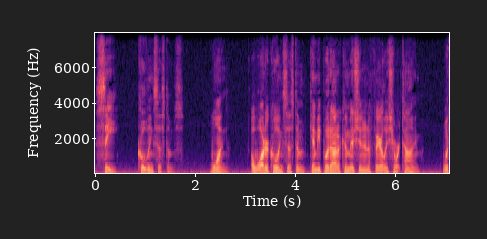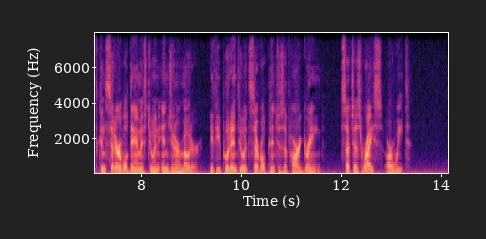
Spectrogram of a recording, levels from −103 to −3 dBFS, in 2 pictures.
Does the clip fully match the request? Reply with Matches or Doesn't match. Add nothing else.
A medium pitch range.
Matches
